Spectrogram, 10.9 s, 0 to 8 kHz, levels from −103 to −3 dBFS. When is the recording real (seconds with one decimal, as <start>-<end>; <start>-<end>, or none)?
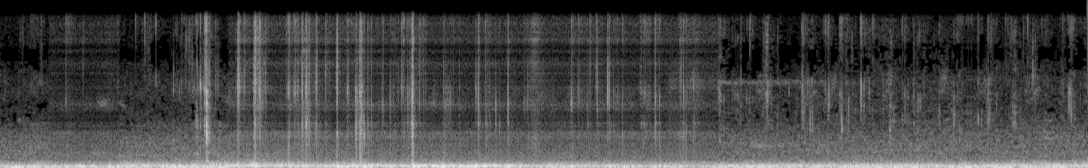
0.0-0.5; 1.2-2.3; 7.2-10.9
